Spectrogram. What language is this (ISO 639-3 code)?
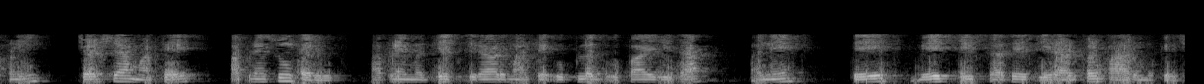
guj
